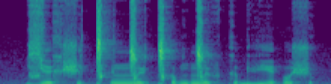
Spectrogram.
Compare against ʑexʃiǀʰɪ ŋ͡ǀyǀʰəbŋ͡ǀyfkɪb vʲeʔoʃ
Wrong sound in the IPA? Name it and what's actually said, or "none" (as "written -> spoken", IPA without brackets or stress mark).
none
